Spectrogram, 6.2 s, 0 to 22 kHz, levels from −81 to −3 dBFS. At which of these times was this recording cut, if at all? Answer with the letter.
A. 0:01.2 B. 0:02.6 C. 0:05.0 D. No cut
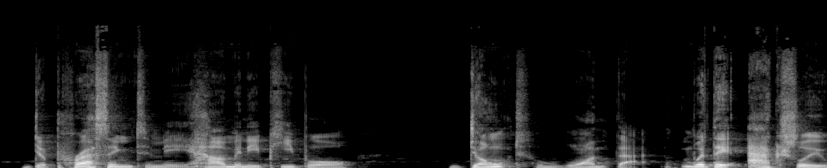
C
